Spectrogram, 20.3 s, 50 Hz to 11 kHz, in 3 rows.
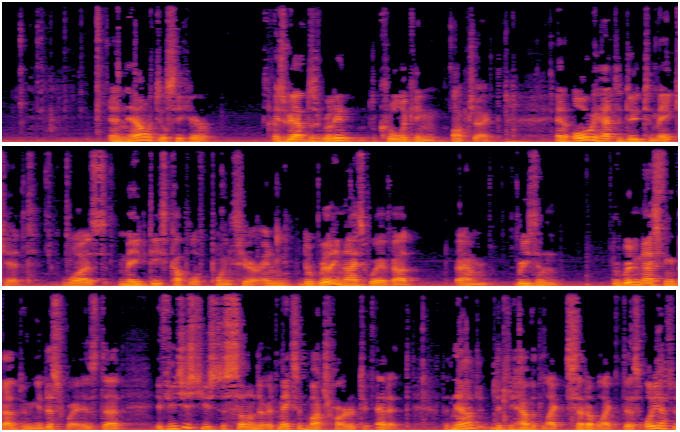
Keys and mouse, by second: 0.8 Tab, 4.9 KP_1, 7.2 Tab, 9.4 KP_1, 17.6 middle click, 18.4 z.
